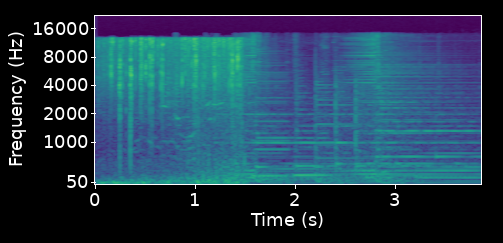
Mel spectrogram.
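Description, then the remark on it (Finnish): A campfire crackles outdoors on ice with sharp, irregular pops and snaps, then people start talking as the crackling continues more faintly underneath. “Kuunnelkaa tarkasti, täällä on nuotio.”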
